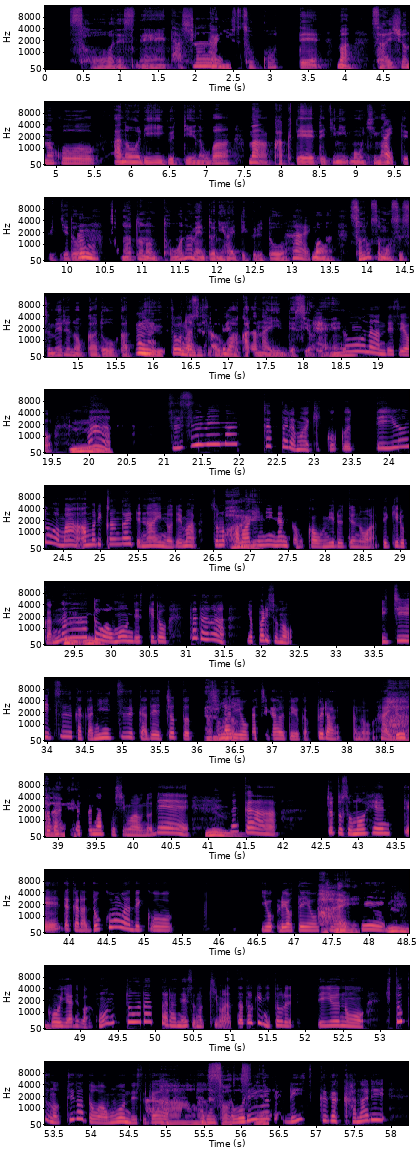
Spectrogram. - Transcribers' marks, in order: laugh
- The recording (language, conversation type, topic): Japanese, advice, 旅行の予定が急に変わったとき、どう対応すればよいですか？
